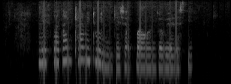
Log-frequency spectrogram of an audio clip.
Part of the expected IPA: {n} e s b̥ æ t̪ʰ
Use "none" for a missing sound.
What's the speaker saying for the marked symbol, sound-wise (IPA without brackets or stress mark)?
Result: n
